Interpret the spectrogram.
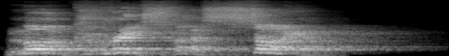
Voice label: See Player Shout, Soldier Male; Sinecure Soldier Male A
